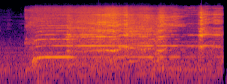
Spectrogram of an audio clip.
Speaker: this sounds like thrilling and that's something we noticed that of course you can understand which tool is getting used very easily just from the audio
